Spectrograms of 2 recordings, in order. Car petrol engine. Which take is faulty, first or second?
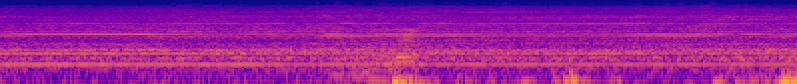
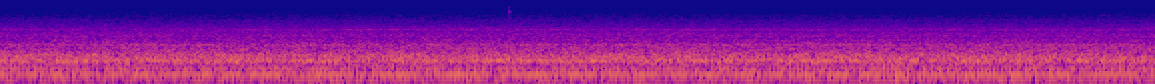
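second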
